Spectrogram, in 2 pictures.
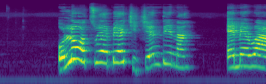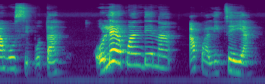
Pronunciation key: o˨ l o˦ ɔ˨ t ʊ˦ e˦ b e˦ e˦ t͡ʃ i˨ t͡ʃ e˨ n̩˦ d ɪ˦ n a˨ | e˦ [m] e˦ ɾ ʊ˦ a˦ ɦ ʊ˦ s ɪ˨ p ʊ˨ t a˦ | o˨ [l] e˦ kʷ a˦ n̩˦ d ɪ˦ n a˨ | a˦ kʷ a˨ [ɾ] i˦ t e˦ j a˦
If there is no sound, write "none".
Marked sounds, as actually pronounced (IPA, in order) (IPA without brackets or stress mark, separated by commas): m, l, l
